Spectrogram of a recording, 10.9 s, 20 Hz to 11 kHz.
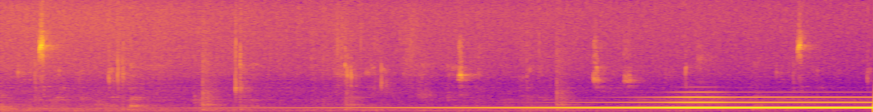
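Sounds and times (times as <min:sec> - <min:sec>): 
pure test tone for matching listening volume: 0:04.8 - 0:10.9.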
